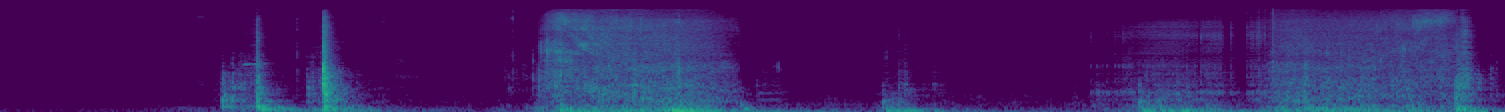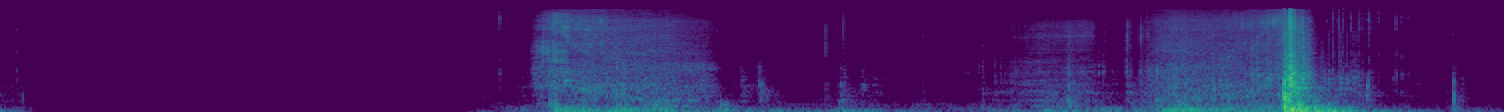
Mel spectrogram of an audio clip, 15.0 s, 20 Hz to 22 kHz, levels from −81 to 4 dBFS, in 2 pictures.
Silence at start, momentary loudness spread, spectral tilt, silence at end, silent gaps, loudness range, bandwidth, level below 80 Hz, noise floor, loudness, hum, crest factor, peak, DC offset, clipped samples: 1.1 s; 21 LU; -3.5 dB/octave; 0.2 s; 7.71-9.78 s; 15 LU; 16.5 kHz; -42 dBFS; -81 dBFS; -32 LUFS; none; 32 dB; -4 dBFS; under 0.1%; under 0.1%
